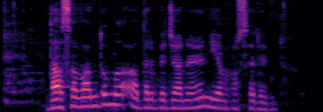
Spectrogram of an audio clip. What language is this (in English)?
Armenian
